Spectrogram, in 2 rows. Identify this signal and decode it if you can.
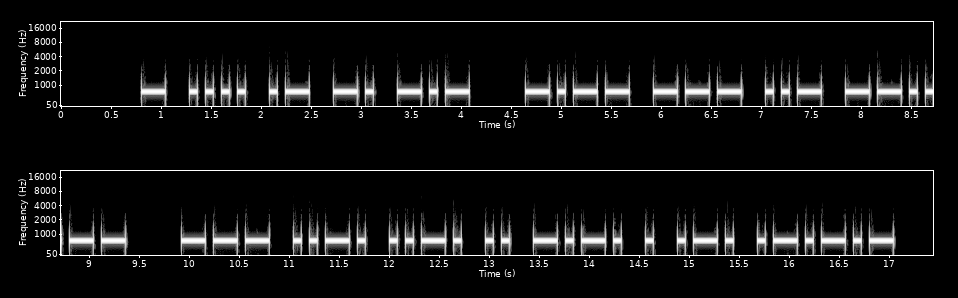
Morse code, heard as a keyed tone, about 15 wpm, 700 Hz. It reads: THANK YOU, OFFICER.
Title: Sentences from Top 1200 Words 15wpm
